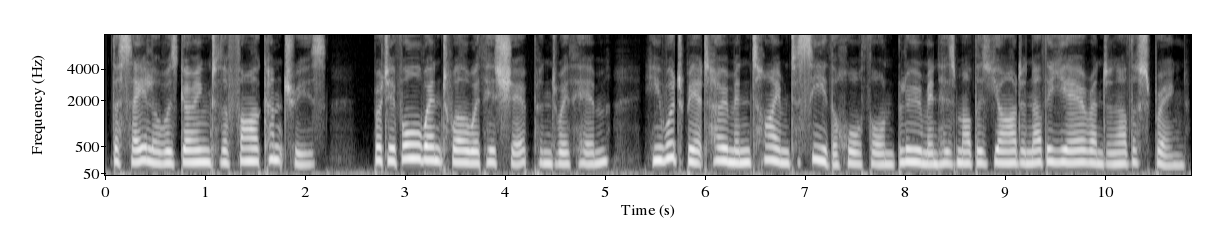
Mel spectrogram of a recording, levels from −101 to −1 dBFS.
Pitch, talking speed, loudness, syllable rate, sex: 210 Hz, 220 wpm, -18 LUFS, 4.9 syllables/s, female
